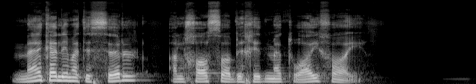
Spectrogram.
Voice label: wifi password arabic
